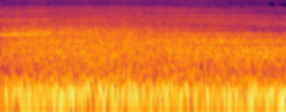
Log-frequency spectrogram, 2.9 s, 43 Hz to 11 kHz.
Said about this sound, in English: Now we're seeing the vantage point from the ground, watching this 767 come in for landing on this ice runway.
